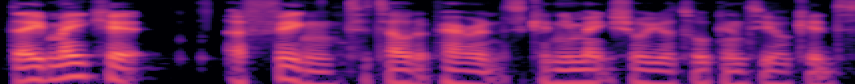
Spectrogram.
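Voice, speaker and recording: A man's voice: lowish voice, fairly quick. A man co-hosting a podcast, easygoing and chatty. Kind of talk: casual podcast chat.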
